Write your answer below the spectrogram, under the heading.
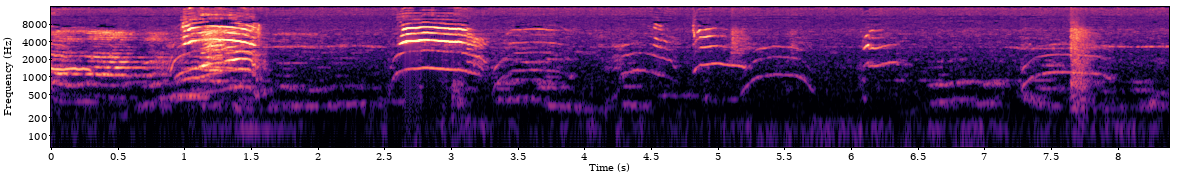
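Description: Cats mewing: a run of short, high-pitched mews that each rise and fall in pitch, coming in quick succession, loudest in the first three seconds.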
